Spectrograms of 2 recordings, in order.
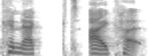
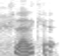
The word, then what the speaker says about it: Connecticut: And connect eye cut. Connecticut.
